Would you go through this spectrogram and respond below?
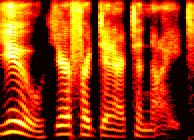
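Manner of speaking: very grumpy, grouchy, cranky voice. Narrating a scene, voicing an unseen speaker answering the question: very grumpy voice. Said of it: "You hear a very grumpy voice say".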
